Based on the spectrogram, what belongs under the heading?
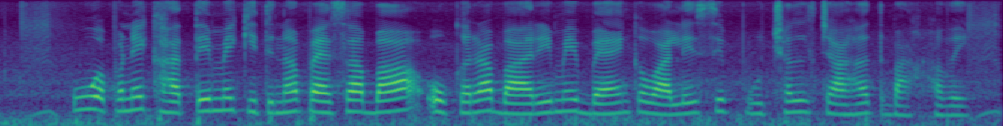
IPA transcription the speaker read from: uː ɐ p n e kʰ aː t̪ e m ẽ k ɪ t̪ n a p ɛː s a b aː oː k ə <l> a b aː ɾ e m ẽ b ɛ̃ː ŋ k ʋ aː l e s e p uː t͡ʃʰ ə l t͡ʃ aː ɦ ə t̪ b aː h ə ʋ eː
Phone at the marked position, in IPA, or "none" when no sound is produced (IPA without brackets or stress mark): ɾ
